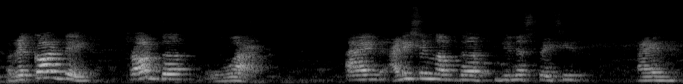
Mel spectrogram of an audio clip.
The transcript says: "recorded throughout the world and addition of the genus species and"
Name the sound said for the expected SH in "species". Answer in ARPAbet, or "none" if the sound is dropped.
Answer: S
